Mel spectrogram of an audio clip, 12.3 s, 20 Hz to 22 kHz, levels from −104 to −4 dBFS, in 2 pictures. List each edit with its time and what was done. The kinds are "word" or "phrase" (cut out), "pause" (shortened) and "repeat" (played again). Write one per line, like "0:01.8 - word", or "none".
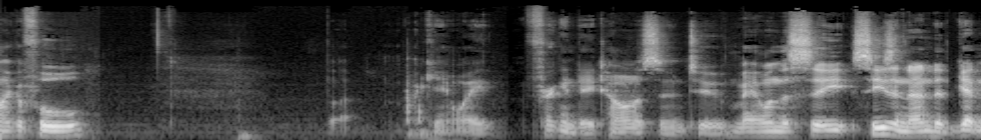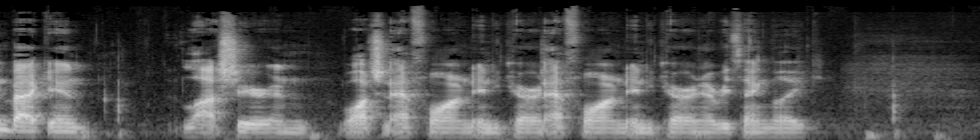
0:03.2 - pause
0:04.0 - word
0:05.9 - word
0:07.0 - pause
0:09.5 - repeat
